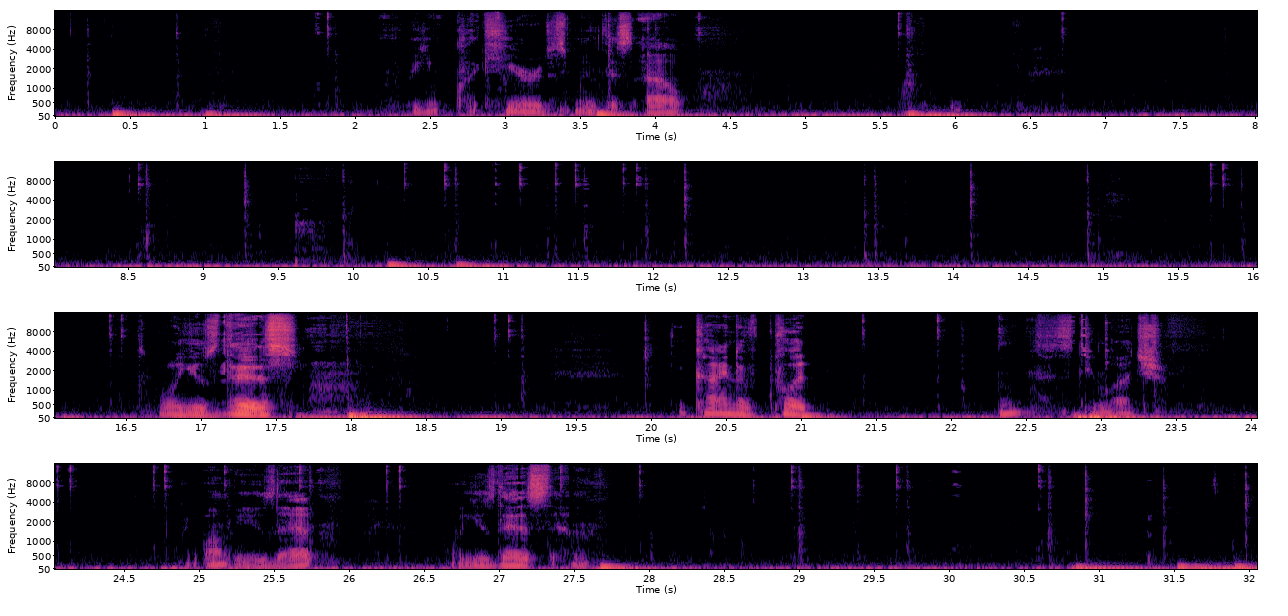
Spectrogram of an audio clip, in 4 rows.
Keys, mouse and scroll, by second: 0.0 scroll up 3, 1.8 click, 2.8 click, 3.1 scroll up 2, 3.6 shift+middle click, 4.2 shift+click, 6.7 click, 8.7-9.3 scroll down 2, 9.3 middle click, 9.3-9.8 scroll down 1, 10.3 shift+click, 10.9 click, 11.3 click, 11.8 double click, 12.2 middle click, 13.7-14.1 scroll down 2, 14.1 middle click, 15.6 click, 15.8 click, 16.3 click, 16.4 click, 18.9 click, 18.9 f, 19.0 click, 19.9 middle click, 21.4 ctrl+click, 23.0 middle click, 24.0 click, 24.1 click, 24.6 click, 24.8 click, 25.1 click, 26.2 click, 26.3 click, 27.3 click, 27.4 click, 27.9 ctrl+click, 29.3 ctrl+click, 30.0 ctrl+click, 30.8 middle click, 31.9 shift+middle click.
